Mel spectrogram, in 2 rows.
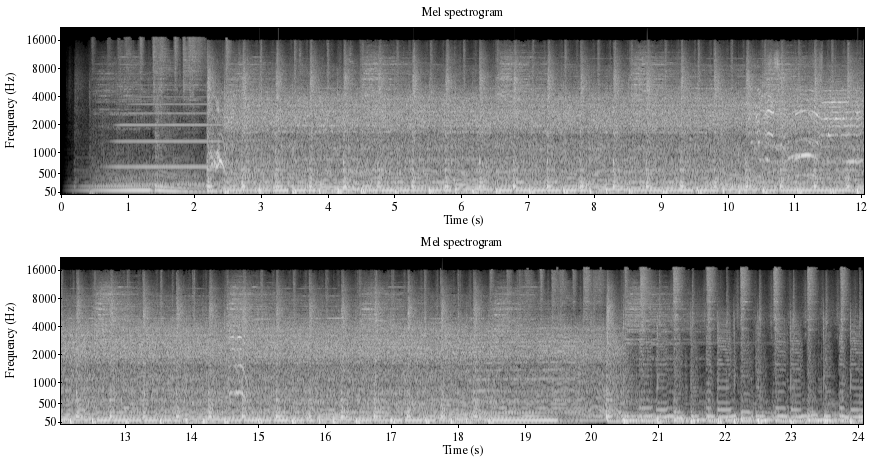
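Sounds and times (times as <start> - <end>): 
wrecked chords: 0.3 - 24.0.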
